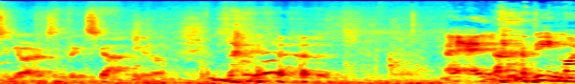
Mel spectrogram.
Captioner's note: laughs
